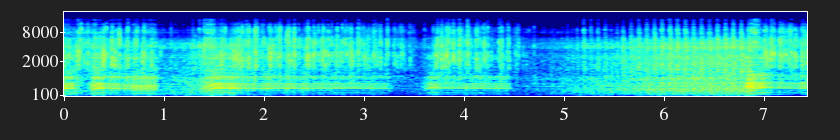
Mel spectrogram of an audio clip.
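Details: Stihl FS38 two-stroke grass trimmer, after carb adjustment and with trimmer line refitted (it ran slightly off without line): a crisp high buzz revving up and settling back cleanly with no stumbling. It runs properly.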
